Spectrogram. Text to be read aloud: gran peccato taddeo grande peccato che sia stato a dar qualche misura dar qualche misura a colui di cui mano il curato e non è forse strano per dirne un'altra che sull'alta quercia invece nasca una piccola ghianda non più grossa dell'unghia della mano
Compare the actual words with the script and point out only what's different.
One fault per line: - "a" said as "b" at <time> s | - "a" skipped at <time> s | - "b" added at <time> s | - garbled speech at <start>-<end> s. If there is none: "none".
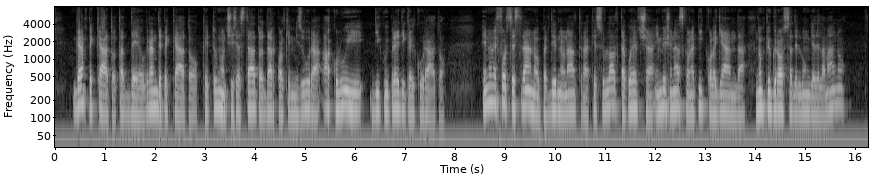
- "tu non ci" added at 3.1 s
- "dar qualche misura" skipped at 5.3 s
- "mano" said as "predica" at 6.7 s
